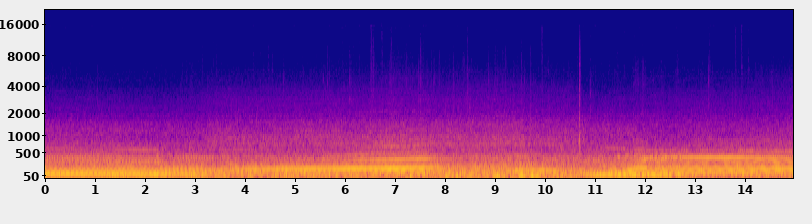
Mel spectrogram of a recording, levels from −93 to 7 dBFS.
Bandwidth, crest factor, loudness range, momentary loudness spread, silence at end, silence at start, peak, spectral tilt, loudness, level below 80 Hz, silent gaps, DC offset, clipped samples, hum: 2 kHz; 12 dB; 3 LU; 7 LU; 0 s; 0 s; -2 dBFS; -14 dB/octave; -17 LUFS; -20 dBFS; none; under 0.1%; under 0.1%; none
